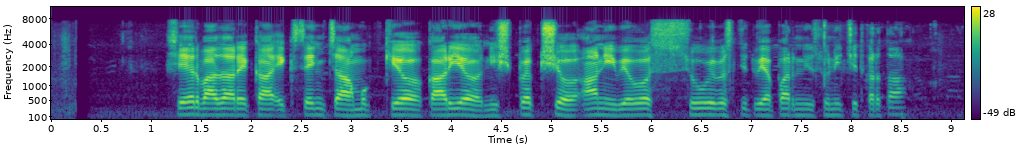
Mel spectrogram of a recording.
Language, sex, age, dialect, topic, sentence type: Marathi, male, 18-24, Southern Konkan, banking, statement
